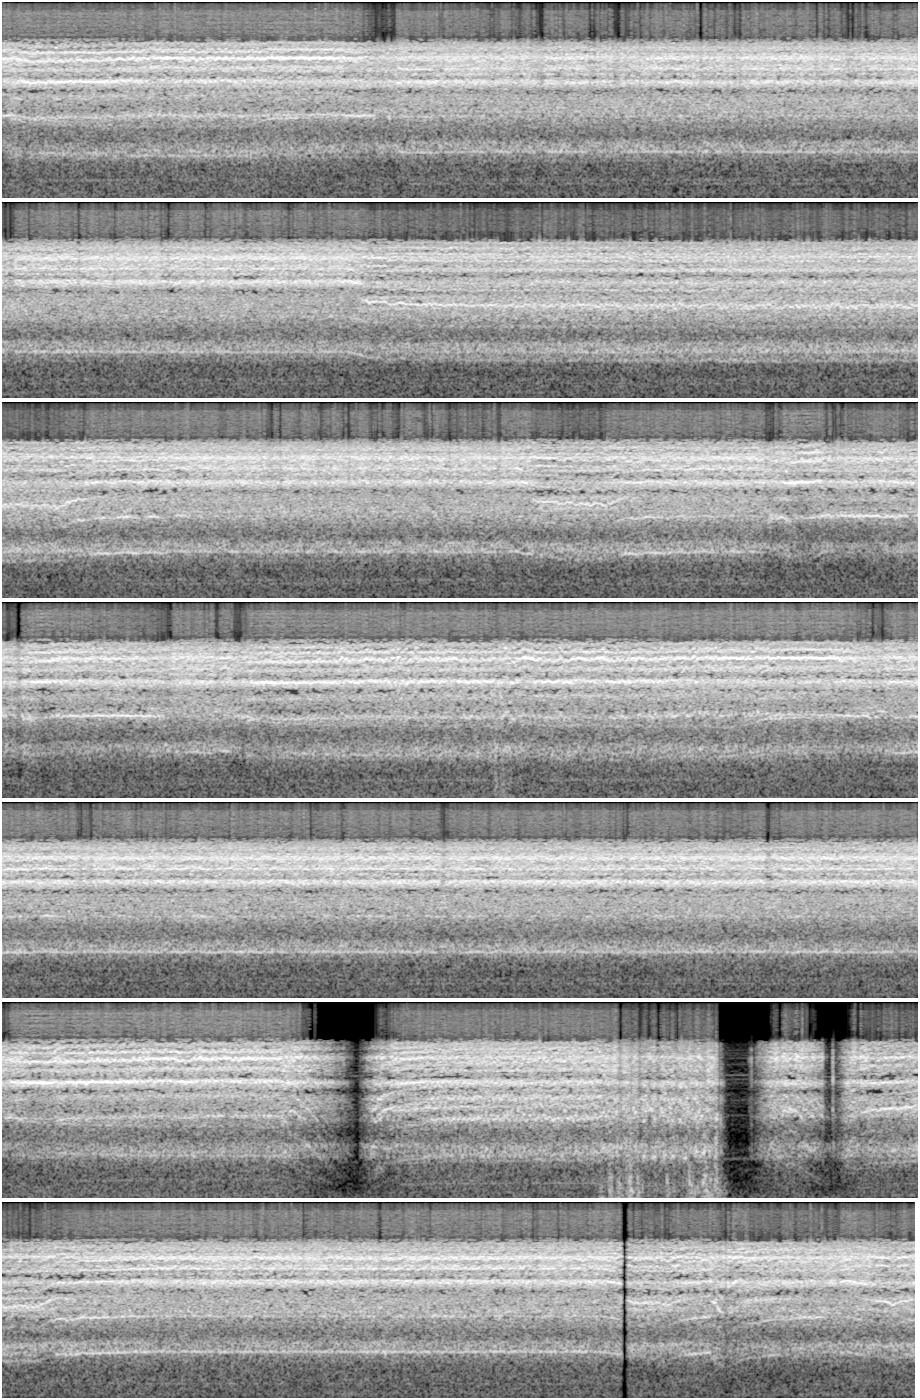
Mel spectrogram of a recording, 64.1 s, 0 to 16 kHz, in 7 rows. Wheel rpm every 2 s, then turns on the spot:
220, 220, 230, 230, 230, 230, 230, 210, 210, 210, 230, 230, 220, 230, 230, 220, 210, 210, 230, 240, 240, 230, 230, 220, 150, 160, 140, 130, 230, 230, 230, 210.
none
